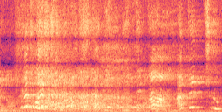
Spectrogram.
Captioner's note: laughter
